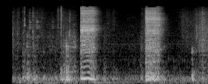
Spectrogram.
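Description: Camera being handled close to its microphone while it is set up: two short bursts of rustling noise about half a second apart, over faint low sounds.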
